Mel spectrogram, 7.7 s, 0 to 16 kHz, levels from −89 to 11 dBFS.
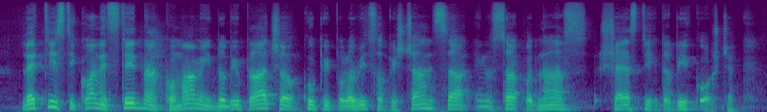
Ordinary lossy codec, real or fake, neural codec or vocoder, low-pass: none; fake; codec, 44.1 kHz, 2.6 kbps, DAC; 14.4 kHz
